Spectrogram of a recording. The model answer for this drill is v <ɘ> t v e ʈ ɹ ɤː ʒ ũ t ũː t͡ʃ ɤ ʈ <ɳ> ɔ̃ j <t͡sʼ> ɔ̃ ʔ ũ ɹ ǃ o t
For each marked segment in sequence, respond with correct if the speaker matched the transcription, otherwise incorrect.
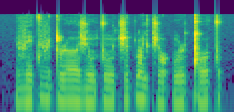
incorrect: e, correct, incorrect: t͡ʃ

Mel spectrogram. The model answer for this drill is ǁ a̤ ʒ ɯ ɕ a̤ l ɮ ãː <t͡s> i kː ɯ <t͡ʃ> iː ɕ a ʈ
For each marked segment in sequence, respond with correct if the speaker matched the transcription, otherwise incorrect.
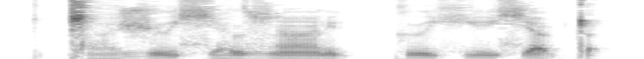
incorrect: ɾ, incorrect: ç

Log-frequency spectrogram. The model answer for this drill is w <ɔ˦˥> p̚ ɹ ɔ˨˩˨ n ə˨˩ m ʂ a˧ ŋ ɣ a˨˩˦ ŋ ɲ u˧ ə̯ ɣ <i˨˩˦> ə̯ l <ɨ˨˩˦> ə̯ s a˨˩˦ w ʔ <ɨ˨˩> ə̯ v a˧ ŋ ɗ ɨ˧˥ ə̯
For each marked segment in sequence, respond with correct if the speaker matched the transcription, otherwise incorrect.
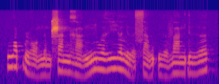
correct, incorrect: i˧, incorrect: ɨ˨˩˨, correct

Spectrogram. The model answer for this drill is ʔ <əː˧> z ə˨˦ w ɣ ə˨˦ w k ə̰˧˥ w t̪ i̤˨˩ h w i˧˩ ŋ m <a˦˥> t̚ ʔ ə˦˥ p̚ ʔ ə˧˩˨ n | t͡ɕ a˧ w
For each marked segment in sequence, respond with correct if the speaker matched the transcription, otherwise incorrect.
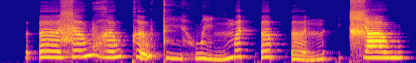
correct, incorrect: ə˦˥

